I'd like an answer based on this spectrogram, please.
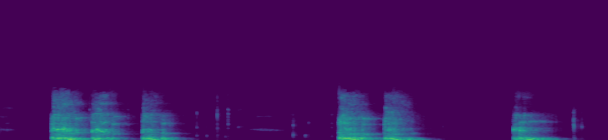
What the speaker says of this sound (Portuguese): Peraí que eu engasguei.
